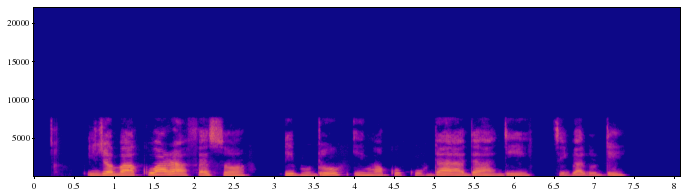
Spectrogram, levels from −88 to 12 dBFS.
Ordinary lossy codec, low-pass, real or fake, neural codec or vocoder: none; none; fake; codec, 16 kHz, 2 kbps, FreqCodec, larger model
